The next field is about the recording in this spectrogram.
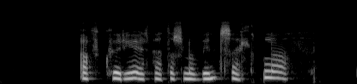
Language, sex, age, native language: Icelandic, female, 16, Icelandic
